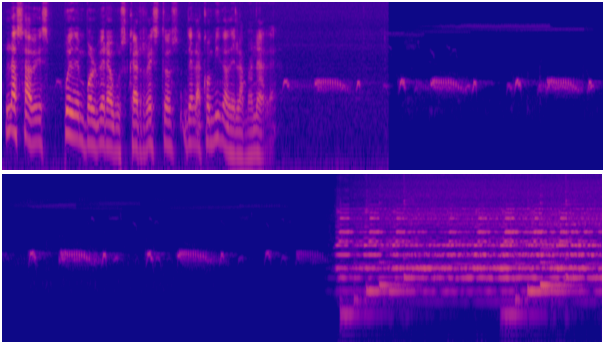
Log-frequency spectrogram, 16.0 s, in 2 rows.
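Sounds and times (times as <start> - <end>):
bird whistling calls: 3.8 - 12.2.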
